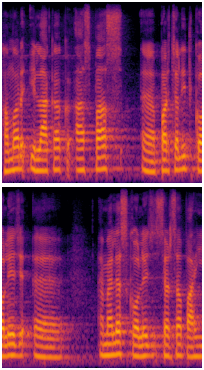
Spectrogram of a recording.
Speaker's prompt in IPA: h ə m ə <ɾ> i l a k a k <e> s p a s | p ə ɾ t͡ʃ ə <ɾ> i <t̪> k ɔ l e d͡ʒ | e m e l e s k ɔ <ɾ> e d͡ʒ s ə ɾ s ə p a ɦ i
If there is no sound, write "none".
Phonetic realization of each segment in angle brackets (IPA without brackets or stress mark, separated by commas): ɾ, a, l, t̪, l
